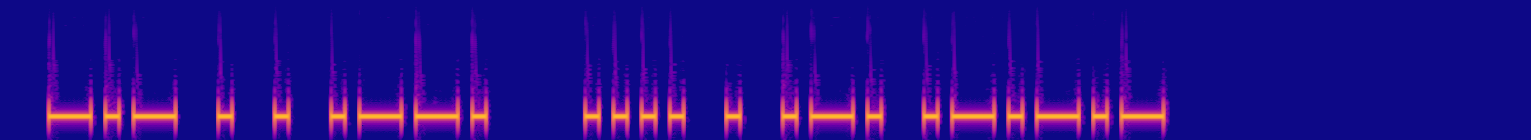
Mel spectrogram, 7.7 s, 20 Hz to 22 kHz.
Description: Morse code, heard as a keyed tone, about 17 wpm, 700 Hz. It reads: KEEP HER.
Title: Sentences from Top 1000 Words - Review Part 2 - 17wpm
